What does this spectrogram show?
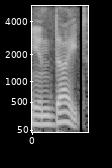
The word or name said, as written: indite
